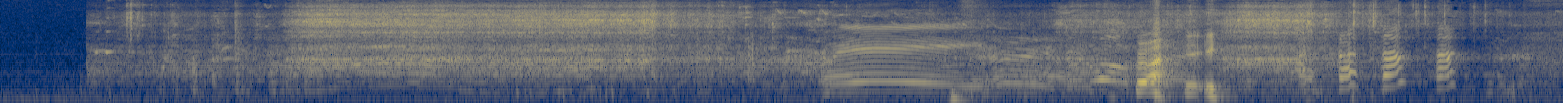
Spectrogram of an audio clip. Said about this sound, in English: Right, hang on, I'm not sure just listen to the audio of it. It might turn out shit, but you can just hear the zip line and there's no element of skill involved.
